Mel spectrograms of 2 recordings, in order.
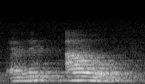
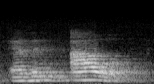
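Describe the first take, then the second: First: Owl stretched again for learners; slow phonics demo; slow model word. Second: Owl stretched for learners; slow phonics demo; slow model word. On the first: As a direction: repeat the model word slowly. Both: Shown as a demonstration.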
